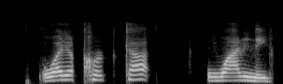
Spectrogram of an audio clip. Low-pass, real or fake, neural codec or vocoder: 7.2 kHz; fake; codec, 16 kHz, 0.5 kbps, FunCodec, trained on Chinese and English, 25 frames a second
